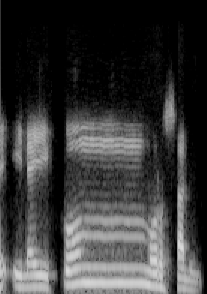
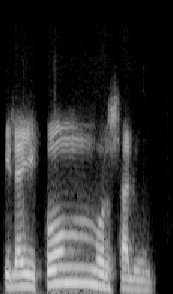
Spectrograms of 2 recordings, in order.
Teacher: پہلی میم کو دوسری میم میں ملا کر مثل ایک میم مشدد کے غنہ کے ساتھ ادا کی جائے گی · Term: ادغام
